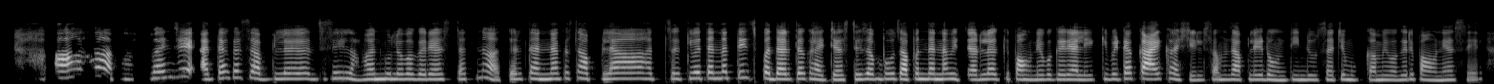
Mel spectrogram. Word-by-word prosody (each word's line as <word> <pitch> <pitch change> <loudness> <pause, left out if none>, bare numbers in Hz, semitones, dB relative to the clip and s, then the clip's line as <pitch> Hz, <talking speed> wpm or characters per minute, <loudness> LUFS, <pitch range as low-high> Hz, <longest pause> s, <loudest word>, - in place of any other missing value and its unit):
अ, - - -12 0.4
हां, 305 +1 +8 0.2
हां. 250 -12 0 0.2
म्हणजे 330 +5 +1 0.2
आता 275 +5 0
कसं 310 -2 -3
आपलं 255 0 -1
जसं 275 +4 -8
लहान 240 +1 0
मुलं 245 -1 0
वगैरे 240 -1 -1
असतात 240 +1 -4
ना, 310 -3 0
तर 250 - -3
त्यांना 255 -1 +3
कसं 280 +1 -6
आपल्या 260 0 0 0.3
हातचं 260 0 -6
किंवा 280 +1 +1
त्यांना 280 +1 +2
तेच 305 0 0
पदार्थ 250 -2 +5
खायचे 220 -3 -1
असते. 220 +2 -2
सपोज 250 +1 -1
आपण 245 +1 +4
त्यांना 245 -1 +3
विचारलं, 235 0 +1
की 250 - -11
पाहुणे 220 -1 +1
वगैरे 225 0 0
आले 215 -1 +1
की 245 - -7
"बेटा 245 +2 +1
काय 250 -1 +9
खाशील?" 215 -5 -4
समजा, 220 0 -1
आपले 220 0 -2
2-3 210 0 -3
दिवसाची 215 +1 -5
मुक्कामी 210 0 -5
वगैरे 210 +2 -5
पाहुणे 200 -1 -2
असेल, 155 - -8
245 Hz, 175 wpm, -25 LUFS, 220-260 Hz, 0.4 s, काय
